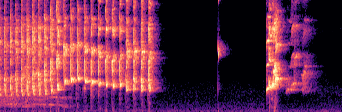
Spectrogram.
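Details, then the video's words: Competition fighter lovebird giving its prized long trill, ngekek panjang: a rapid, shrill, pulsing trill lasting over two seconds, then a single sharp chip and a short harsh chattering burst. "KICAUAN LOVEBIRD FIGHTER GACOR Ngekek Panjang"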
